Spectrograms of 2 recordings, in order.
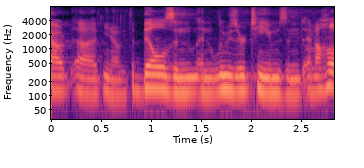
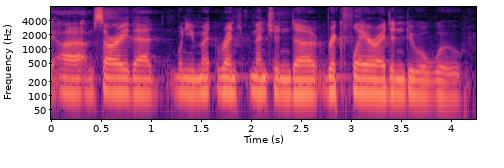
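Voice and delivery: ordinary talk, nothing marked

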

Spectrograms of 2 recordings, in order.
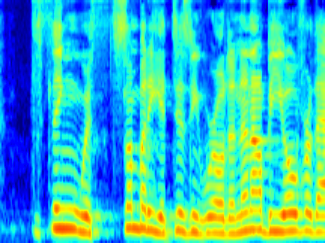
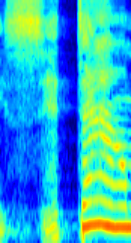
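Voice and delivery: higher, cheery singsong instruction; joyful angel; 5 semitones higher, 4 dB louder than usual. Retold or imitated. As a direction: lift it sweetly like a happy ride attendant. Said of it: "and it was joyful".

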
